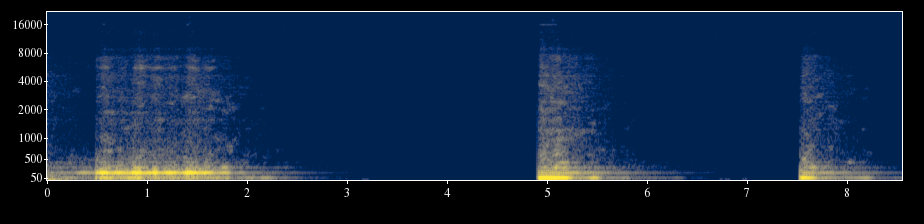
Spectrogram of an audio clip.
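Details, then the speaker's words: Old Samsung clothes washer on an Anker Solix C1000 power station, drawing about 85 W, 1.4 A: short bursts of steady low howl near 190 Hz from the spinning drum, even tone, no knocking. Normal spin. "So what that howling is, it's definitely the cylinder inside."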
